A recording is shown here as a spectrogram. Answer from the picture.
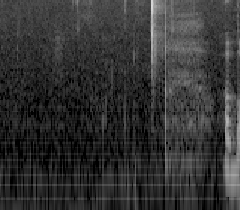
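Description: A quiet pause with one sharp click a little past halfway, followed by a fainter one, before speech resumes near the end.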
